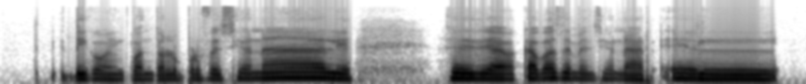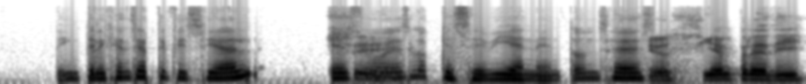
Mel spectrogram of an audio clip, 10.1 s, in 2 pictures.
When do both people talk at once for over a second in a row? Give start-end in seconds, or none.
none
